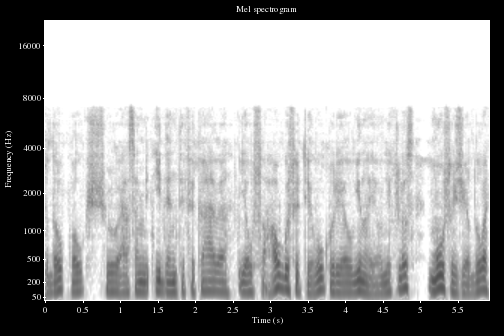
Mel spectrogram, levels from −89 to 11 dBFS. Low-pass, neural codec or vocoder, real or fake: 7.2 kHz; codec, 16 kHz, 4.8 kbps, FACodec; fake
